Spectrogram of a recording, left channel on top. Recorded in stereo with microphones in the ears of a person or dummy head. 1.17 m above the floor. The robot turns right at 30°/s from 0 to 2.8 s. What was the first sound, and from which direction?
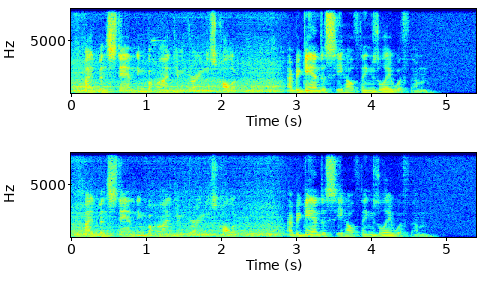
A man speaking, 15° left.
